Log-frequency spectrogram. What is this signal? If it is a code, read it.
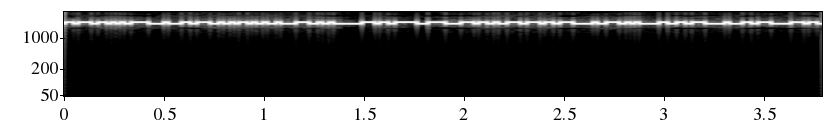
RTTY, about 45.45 baud. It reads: ROUND, TO A MAXIMUM
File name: fsk170 / battleshipnj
